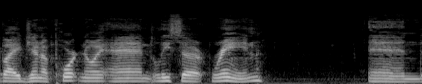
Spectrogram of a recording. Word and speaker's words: Rein: The story reported by Jenna Portnoy and Lisa Rain, and I'm hoping Rain is how she pronounces R-E-I-N, but maybe not.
